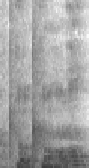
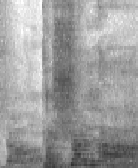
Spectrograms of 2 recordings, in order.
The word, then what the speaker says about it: Kashala: How do you say your surname, sir? Kahala? Kashala!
